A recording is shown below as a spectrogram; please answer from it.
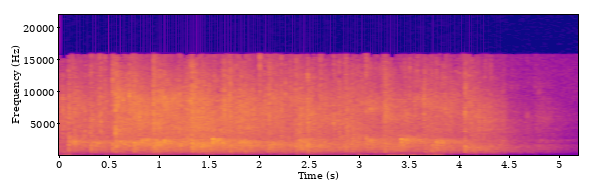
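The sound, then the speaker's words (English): Audience applause, dense and steady clapping that holds for about four seconds and then fades out toward the end, with no voices over it. “let's give a round of applause.”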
